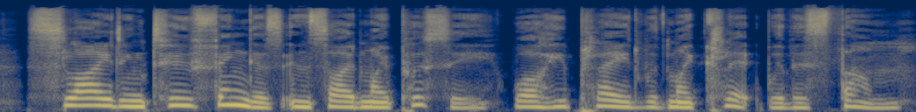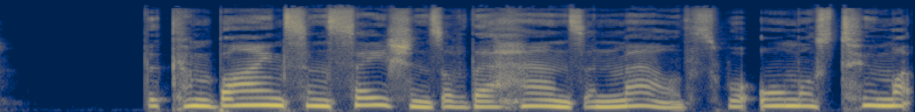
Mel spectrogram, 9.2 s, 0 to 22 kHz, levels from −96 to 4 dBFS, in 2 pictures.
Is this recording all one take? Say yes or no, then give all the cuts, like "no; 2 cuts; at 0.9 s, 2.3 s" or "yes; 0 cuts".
yes; 0 cuts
